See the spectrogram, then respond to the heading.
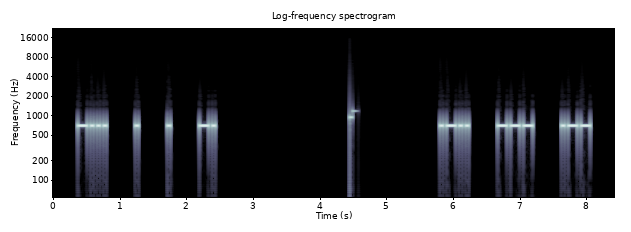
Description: Morse code, heard as a keyed tone, about 25 wpm, spaced as for 14 wpm, 700 Hz. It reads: BEEN LOW
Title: 3x Character Spacing - Top 200 Words - 25wpm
